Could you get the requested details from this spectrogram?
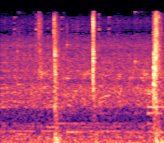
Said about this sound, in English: I barely got my car into park before I rushed inside.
